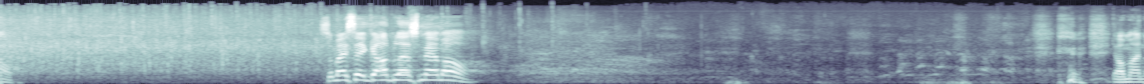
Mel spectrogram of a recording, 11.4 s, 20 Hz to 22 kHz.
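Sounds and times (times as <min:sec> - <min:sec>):
congregation clapping hands: 0:00.0 - 0:06.8
speech: 0:03.2 - 0:04.8, 0:10.7 - 0:11.4
laughter: 0:05.1 - 0:11.0.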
